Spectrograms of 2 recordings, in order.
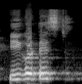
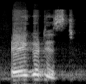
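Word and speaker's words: egotist: आपका चाहो तो आप ऐसे ही बोल सकते हो, ईगोटिस्ट, बस टिस्ट लगाना पीछे, ईगोटिस्ट, ठीक है ना। बट एक और चीज है, इसको एक और तरीके से प्रोनाउंसिएट करते हैं, एगोटिस्ट।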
